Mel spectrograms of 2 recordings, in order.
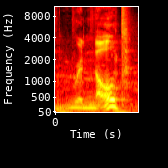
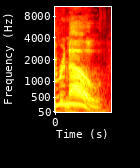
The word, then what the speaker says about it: Renault: Renault? Renault? No, you uncultured fool. It's Renault. You don't pronounce the L or the T.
